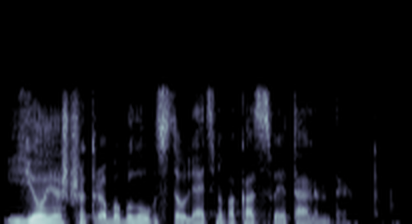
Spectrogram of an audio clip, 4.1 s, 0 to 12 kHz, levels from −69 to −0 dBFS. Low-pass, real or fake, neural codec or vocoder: 7.2 kHz; fake; codec, 16 kHz, 1 kbps, X-Codec, HuBERT features, trained on LibriSpeech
